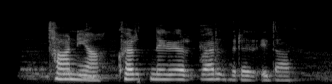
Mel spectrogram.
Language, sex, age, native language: Icelandic, female, 18-19, Icelandic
